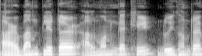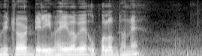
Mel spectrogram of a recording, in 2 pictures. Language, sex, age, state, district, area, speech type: Assamese, male, 30-45, Assam, Sonitpur, rural, read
